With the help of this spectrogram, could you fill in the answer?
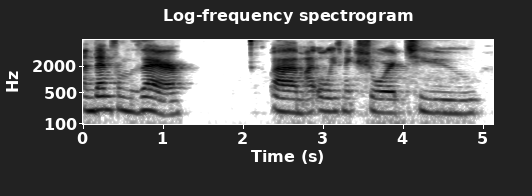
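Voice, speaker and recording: A woman speaks at a very slow pace in a somewhat breathy voice, her medium pitch held in a flat monotone. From Ireland. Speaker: professional dancer and online dance coach. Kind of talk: live-stream Q&A chat. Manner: chatty, filler-heavy.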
